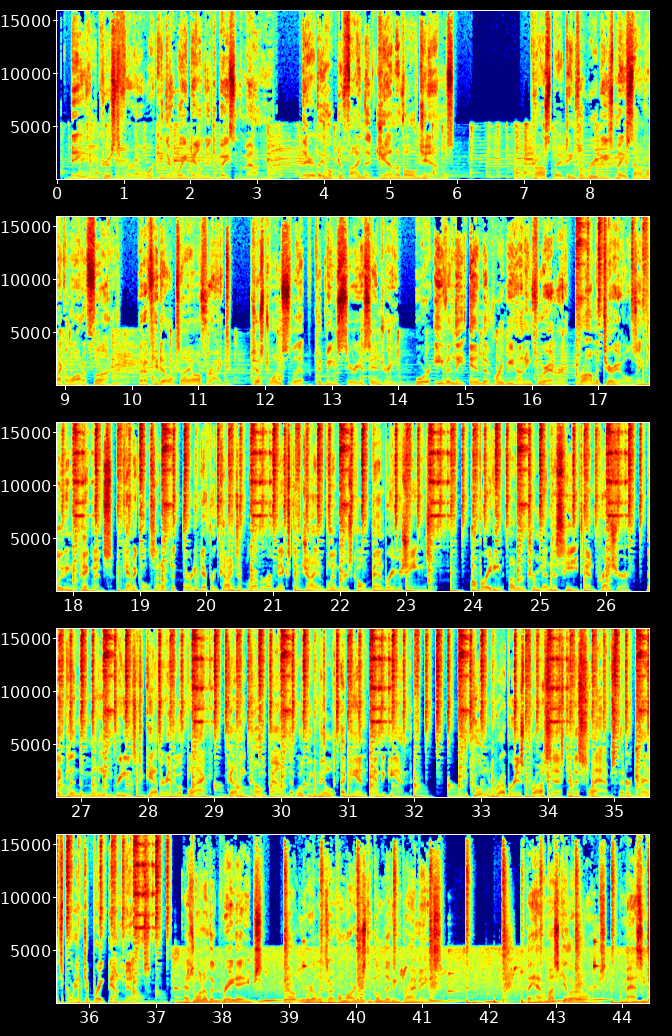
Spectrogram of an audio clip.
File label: narration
